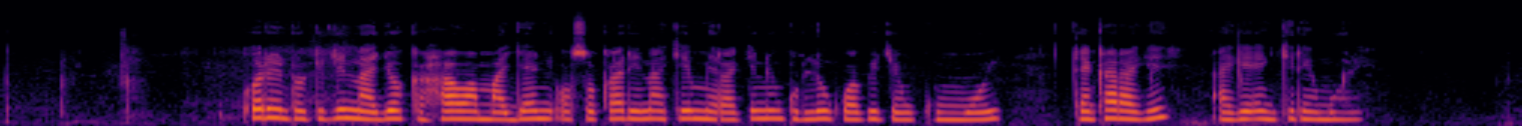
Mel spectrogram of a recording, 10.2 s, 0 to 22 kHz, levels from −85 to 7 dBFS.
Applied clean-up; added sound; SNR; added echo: none; none; none; none.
